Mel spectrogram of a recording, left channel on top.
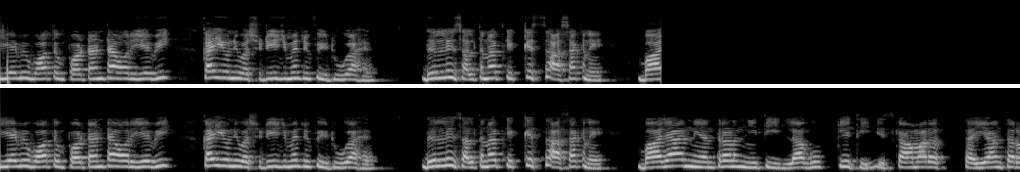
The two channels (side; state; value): left; drops out; at 6.7 s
